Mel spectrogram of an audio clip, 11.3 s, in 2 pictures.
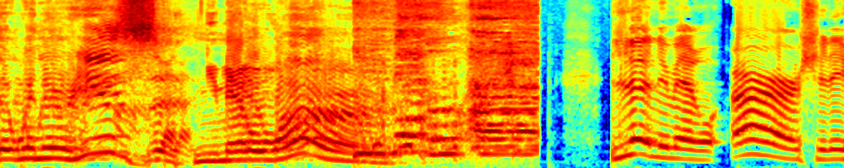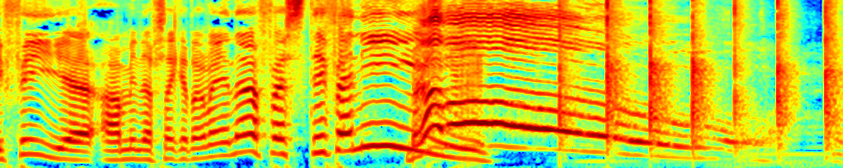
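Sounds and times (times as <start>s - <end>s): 
speech: 0.0s - 3.4s, 4.1s - 10.3s
one person clapping hands: 9.4s - 11.2s.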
